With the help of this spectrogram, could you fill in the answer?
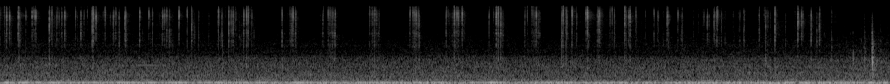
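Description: A small, solid gold-tone metal crown brooch set with blue, green and orange stones is held in the fingers and tapped and scratched with long natural fingernails. Quick, irregular, bright clicks and light scratches patter over a steady low hum that stays at an even level throughout.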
